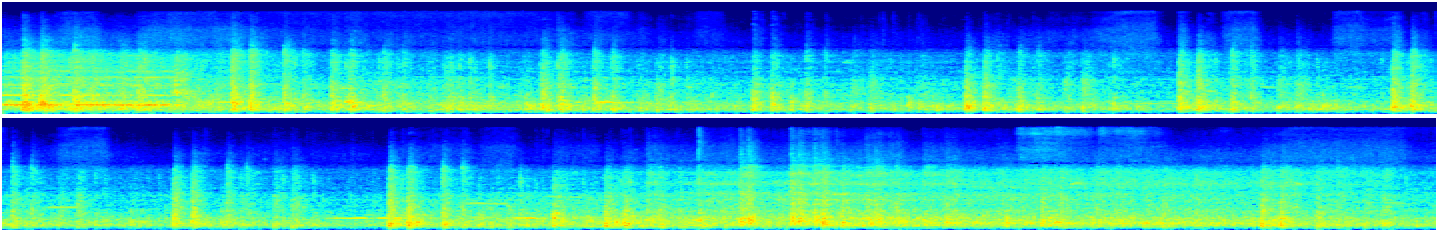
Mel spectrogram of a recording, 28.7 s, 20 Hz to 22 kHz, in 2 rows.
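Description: Odakyu 1000-series electric train car running, heard from inside the car, with repeated clicks and knocks of the wheels over rail joints and points and a few short squeals. The overall sound sinks gradually as the train slows on its approach to its final stop.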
